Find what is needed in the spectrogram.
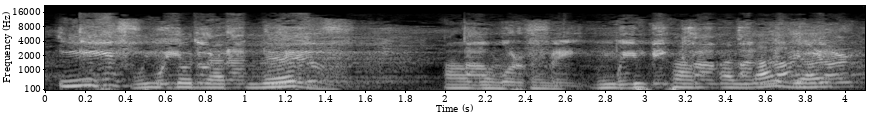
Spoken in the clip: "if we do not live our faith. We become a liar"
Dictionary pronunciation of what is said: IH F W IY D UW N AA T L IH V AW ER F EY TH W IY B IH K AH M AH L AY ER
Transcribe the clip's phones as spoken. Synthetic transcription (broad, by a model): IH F W IY D UW N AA T L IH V AW ER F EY T W IY B IH K AH M AH L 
